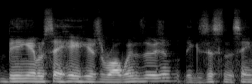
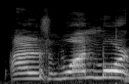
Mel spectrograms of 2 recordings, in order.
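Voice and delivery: mock whining wrestler voice, higher and louder; 7 dB louder than usual. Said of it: "he's got that weird whine thing".

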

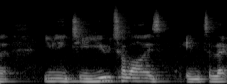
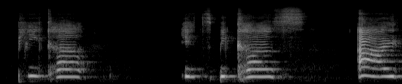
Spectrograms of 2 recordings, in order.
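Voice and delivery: put-on girly voice pitched as high as possible, spoken slowly. Retelling a movie scene where Pikachu answers Ash, girly high-pitched Pikachu voice. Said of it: "highest pitched feminine voice Pikachu could muster".

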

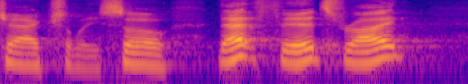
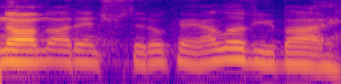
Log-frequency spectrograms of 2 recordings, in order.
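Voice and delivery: put-on dismissive tone, lower and quieter; 2 semitones lower, 4 dB quieter than usual. Retelling a call with a telemarketer, imitating own phone brush-off.

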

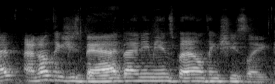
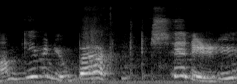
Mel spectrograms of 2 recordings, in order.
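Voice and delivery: very high-pitched, slow put-on voice; 11 semitones higher than usual. Playing a card game after the other player mentions the Bane voice: Bane voice. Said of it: "your Bane voice".

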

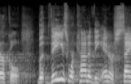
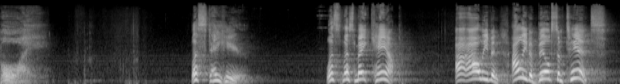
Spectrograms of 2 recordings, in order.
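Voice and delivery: high-pitched, amazed, wonder-filled outburst; 8 semitones higher than usual. Retelling how Peter spoke on the mountain: acting awestruck. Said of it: "Peter all of a sudden becomes awestruck and he says".

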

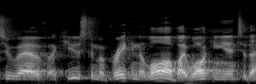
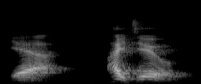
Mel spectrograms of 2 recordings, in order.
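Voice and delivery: secretive, in-on-it, conspiratorial tone; 4 semitones lower, 6 dB quieter than usual. Retelling leaning forward to answer back: imitating a conspiratorial tone. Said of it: "in a way that was equally conspiratorial".

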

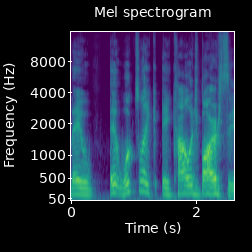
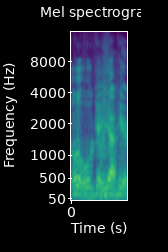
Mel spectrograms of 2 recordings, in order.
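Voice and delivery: put-on panicked, flustered, hurried speech. Retelling how a hurried man handed twenty bucks back: imitating someone panicking. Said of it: "panicking and in a hurry".

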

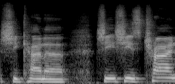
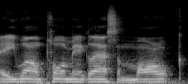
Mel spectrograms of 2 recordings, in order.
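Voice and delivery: strange, oddly done, put-on country accent. Co-host riffing on a strange name, imagining someone asking in a weird country accent. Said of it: "with a really weird, like, I don't know, country accent".

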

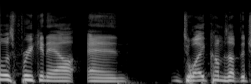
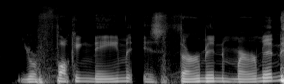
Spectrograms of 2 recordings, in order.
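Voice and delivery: slow delivery, every word drawn out; 4 semitones lower than usual. Retelling a movie scene about a kid's name: Billy Bob Thornton voice. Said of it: "Billy Bob Thornton in his voice just goes".

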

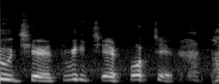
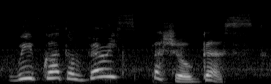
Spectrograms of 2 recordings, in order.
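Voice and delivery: put-on soft, high British accent, announcer voice; 7 semitones higher, 5 dB quieter than usual. Imitating what the announcer said, in a British accent. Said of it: "she had a British accent".

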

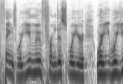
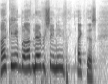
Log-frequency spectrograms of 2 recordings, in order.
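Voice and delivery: play-acted, high-pitched bawling, sobbing through words; 6 semitones higher than usual. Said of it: "she's bawling".

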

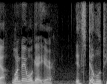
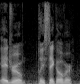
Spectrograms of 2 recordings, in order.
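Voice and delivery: ordinary delivery

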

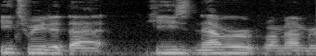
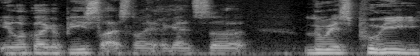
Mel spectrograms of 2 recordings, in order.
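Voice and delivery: clumsy, attempted French accent. Speaker recapping a tennis match, trying a French accent on the opponent's name. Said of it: "French impression there".

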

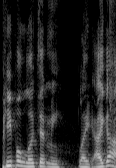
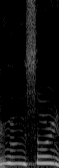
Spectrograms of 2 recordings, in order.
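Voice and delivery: very high-pitched, tearful, crying voice; 12 semitones higher, 7 dB quieter than usual. Retelling an apology made after a hair pull: imitating a crying apology.

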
